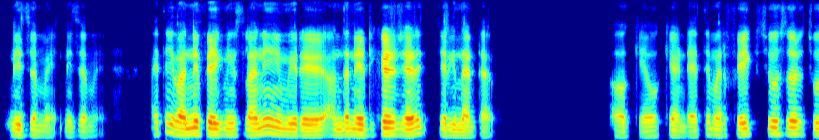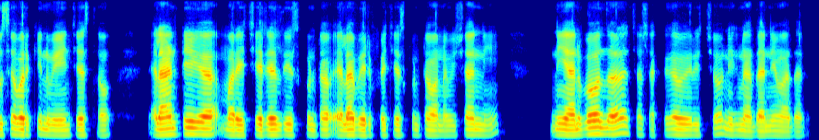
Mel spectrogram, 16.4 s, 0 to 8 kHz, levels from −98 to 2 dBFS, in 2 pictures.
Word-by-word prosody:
నిజమే. 110 -3 -5 0.2
నిజమే. 100 - -11 0.5
అయితే 135 - -11
ఇవన్నీ 130 +1 +5
ఫేక్ 125 -1 +4
న్యూస్‌లని 125 +4 0 0.2
మీరు 115 -1 +2 0.2
అందరిని 120 0 +1
ఎడ్యుకేట్ 130 +3 +4
జరి 130 +6 +6 0.2
జరిగిందంటారు. 115 -4 -3 1.3
ఓకే. 100 - -12
ఓకే. 105 - -19
అండి. 105 0 -10
అయితే 120 - -11
మరి 115 0 -5
ఫేక్ 125 +1 0
చూసు 140 0 0 0.2
చూసే 125 0 -5
వరకి 120 +2 +1
నువ్వేం 110 0 -2
చేస్తావు? 115 -1 -4 0.5
ఎలాంటిగా 130 +1 +5 0.2
మరి 115 0 +3
చర్యలు 115 0 +3
తీసుకుంటావు? 115 0 -5
ఎలా 115 +1 +5
వెరిఫై 115 0 -3
చేసుకుంటావు 115 -1 -5
అన్న 105 - -9
విషయాన్ని 115 0 -4 0.6
నీ 120 - +1
అనుభవం 135 +4 +4
ద్వారా 145 +5 +4
చాలా 125 -2 -15
చక్కగా 120 0 -3
వివరించావు. 115 +4 -7
నీకు 115 0 -8
నా 100 - -3
ధన్యవాదాలు. 100 -2 -6
115 Hz, 145 wpm, -26 LUFS, 115-125 Hz, 1.3 s, జరి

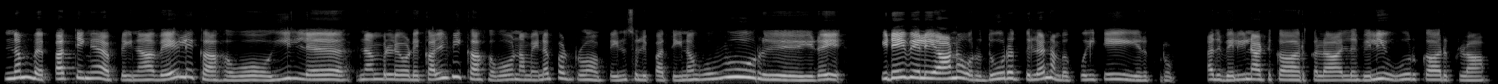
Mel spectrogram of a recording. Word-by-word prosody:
நம்ப 315 -5 +2 0.2
பாத்தீங்க 280 +2 +2
அப்டினா, 205 -1 -4 0.2
வேலைக்காகவோ 210 - 0 0.4
இல்ல 265 -5 -1 0.6
நம்பளோட 230 -2 -2
கல்விக்காகவோ, 235 - -1
நம்ம 210 -1 -5
என்ன 240 +3 -3
பண்றோம்? 230 -5 -5
அப்டின்னு 195 +2 -8
சொல்லி 210 -3 -6
பாத்தீங்கன்னா, 195 +1 -5 0.2
ஒவ்வொரு 310 -1 +2 0.4
இடை 210 +4 +3 0.6
இடைவெளியான 295 -3 +8
ஒரு 205 -3 -5
தூரத்தில 255 -2 -2
நம்ம 215 -10 -4 0.2
போயிட்டே 220 +3 -4 0.2
இருக்குறோம். 190 -1 -11 0.3
அது 230 - -2
வெளிநாட்டுக்கா 220 0 -1
இருக்கலாம், 200 -1 -3
இல்ல 205 0 -5
வெளி 235 +7 +2 0.2
ஊருக்கா 235 -2 -4
இருக்கலாம், 195 -2 -6
225 Hz, 110 wpm, -24 LUFS, 205-265 Hz, 0.6 s, இடைவெளியான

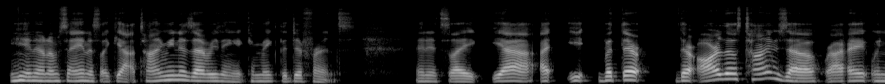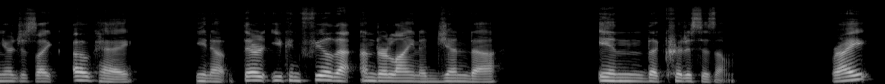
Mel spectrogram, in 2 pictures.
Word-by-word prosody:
You 180 +1 +1
know 175 - +1
what 165 - +1
I'm 160 +1 -1
saying? 165 0 -1
It's 150 - -6
like, 135 - -8
"Yeah, - - -1
timing 185 +7 0
is 200 -3 0
everything, 160 -5 +2
it 125 - -9
can 150 -2 -8
make 150 +1 -6
the 135 - -7
difference," 140 -4 -7 0.6
and 145 0 -6
it's 140 -1 -8
like, 135 -2 0
"Yeah, 155 0 +3
I 165 - +2 0.2
e" 175 +1 -4
but 190 +2 +1
there 200 -1 +6 0.3
there 175 +3 +3
are 230 - +5
those 250 0 +4
times, 250 -2 -2
though, 145 -3 +4
right, 165 +4 +1
when 155 0 -5
you're 155 0 -4
just 150 -1 -9
like, 140 -2 -2 0.2
"Okay," 140 -11 +1 0.6
you 155 -1 -3
know, 135 -2 -3 0.2
there 185 0 +5
you 185 0 -3
can 180 -1 -5
feel 195 +2 +3
that 165 -2 +3
underlying 155 -4 +2
agenda 135 -2 -3 1.0
...in 160 -4 +1
the 145 -2 +1
criticism. 145 -5 -4 1.0
Right? 190 +10 +4
155 Hz, 165 wpm, -26 LUFS, 145-180 Hz, 1.0 s, there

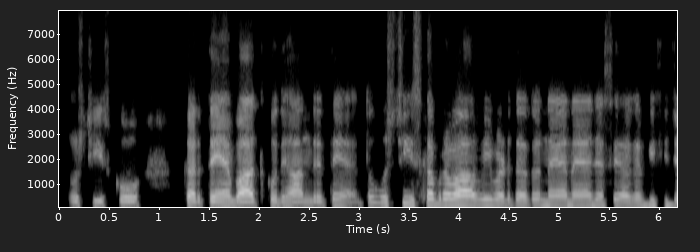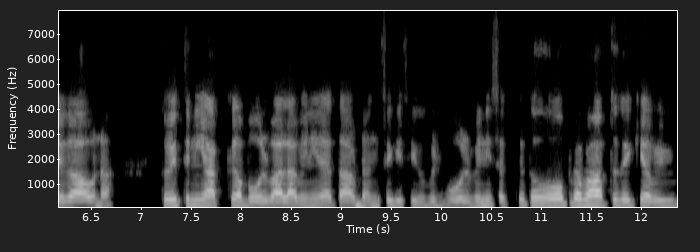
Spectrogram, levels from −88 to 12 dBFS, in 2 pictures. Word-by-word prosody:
उस 155 - -7
चीज़ 155 -2 -6
को 160 -2 -1 0.5
करते 160 0 +3
हैं 165 +1 +4
बात 155 -2 +7
को 180 - -2
ध्यान 155 -1 -1
देते 160 +4 -6
हैं। 185 +5 -6
तो 240 - -6
उस 220 -2 -6
चीज़ 215 -4 -5
का 210 - +6
प्रभाव 195 -2 +5
भी 195 +1 -3
बढ़ता 185 0 -3
है। 180 - 0
तो 185 +1 -5
नया-नया 185 +1 -1
जैसे 185 0 -5
अगर 175 0 -5
किसी 175 -1 -8
जगह 170 0 -1
आओ 165 0 +4
न 195 - -4 0.5
तो 190 - +1
इतनी 195 0 0
आपका 185 +1 -1
बोलबाला 165 0 +2
भी 175 +1 -7
नहीं 175 0 -7
रहता, 170 0 -1
आप 165 0 -2
ढंग 155 -1 -6
से 165 - -3
किसी 165 0 -7
को 160 -1 -11
कुछ 160 0 -10
बोल 145 0 -5
भी 165 - -5
नहीं 165 0 -4
सकते। 160 +3 -8
तो 225 +4 0
वो 220 0 +5
प्रभाव 185 -3 +6
तो 185 - -3
देखिए 180 0 -1
अभी 175 0 -2
175 Hz, 240 wpm, -23 LUFS, 165-185 Hz, 0.5 s, बात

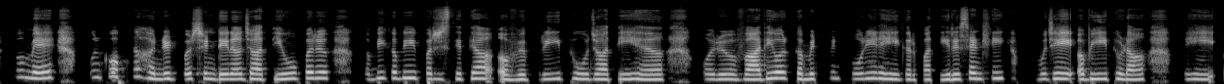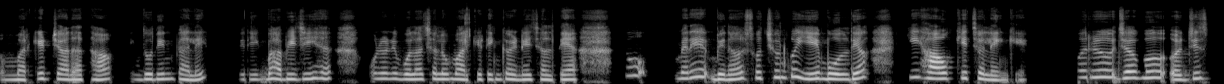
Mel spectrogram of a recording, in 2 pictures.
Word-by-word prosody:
तो 335 - -9
मैं 290 0 +4 0.4
उनको 330 -2 -3
अपना 360 0 -4
100% 255 -1 +1
देना 245 0 +5
चाहती 245 0 +1
हूँ। 255 +2 +2
पर 285 0 +4
कभी-कभी 285 +2 -3
परिस्थितियाँ 255 +2 +1
अ, - - +4
विपरीत 230 +4 -3
हो 250 -2 +1
जाती 240 0 0
हैं 230 -2 +2 0.4
और 235 -1 -3 0.2
वादे 230 +3 +5
और 285 0 +5
कमिटमेंट 255 +3 -2
पूरी 260 +2 -1
नहीं 250 -3 +2
कर 230 0 -3
पाती। 225 0 -2
रिसेंटली 265 +3 0 0.3
मुझे 255 +1 +4
अभी 250 +1 +2
थोड़ा 230 -3 +3
अभी 240 0 -5
मार्केट 220 +4 -1
जाना 225 -3 +2
था, 225 +2 -1 0.2
1-2 230 +2 -1
दिन 245 +1 -1
पहले, 225 -4 -1 0.4
मेरी 230 0 -8
एक 230 +1 -8
भाभी 245 -1 +2
जी 250 +3 -1
हैं 275 -1 -2 0.4
उन्होंने 265 0 -3
बोला 240 -1 +1
चलो 245 0 0
मार्केटिंग 235 -1 -1
करने 225 -2 +1
चलते 225 0 -2
हैं, 225 0 +3 0.5
तो 405 +1 -6 0.3
मैंने 300 +6 +1
बिना 235 +2 +3
सोचे 290 +3 -3
उनको 320 +2 -2
ये 270 -5 +4
बोल 240 -1 +4
दिया 270 +6 +3 0.4
कि 335 0 -2
हाँ, 275 -3 +7
ओके 270 +2 -1
चलेंगे। 210 -4 -1 0.5
पर 335 +1 0
जब 295 0 +3 0.2
अ, 225 - +3
जिस 270 +7 -3
245 Hz, 155 wpm, -20 LUFS, 235-275 Hz, 0.5 s, हाँ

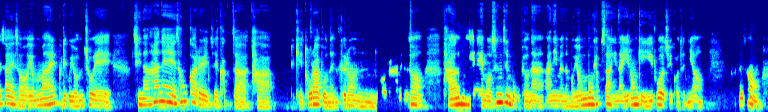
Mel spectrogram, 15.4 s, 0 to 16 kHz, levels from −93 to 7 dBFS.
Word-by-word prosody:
회사에서 180 -9 -1
연말 170 +9 0
그리고 140 -7 -3
연초에 140 -2 -2 0.4
지난 170 -1 -1
1 250 +8 +3
해의 240 -6 +5
성과를 235 - 0
이제 130 -1 -4
각자 130 -10 -5
다 115 -1 -6 0.3
이렇게 110 +3 -10
돌아보는 160 -10 +2
그런 135 -5 -2
거를 - - -8 0.4
하면서 160 -7 0 0.4
다음의 175 +4 +5 0.4
뭐 130 -1 -1
승진 230 - +7
목표나 135 -1 -4
아니면은 135 -1 -4
뭐 125 0 -4
연봉 165 +6 +4
협상이나 185 -8 -2
이런 170 +7 +2
게 160 - 0
이루어지거든요. 130 -3 -2 0.7
그래서 65 - 0
145 Hz, 275 characters per minute, -21 LUFS, 130-180 Hz, 0.7 s, 승진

